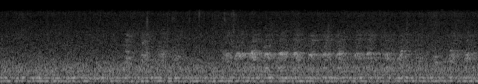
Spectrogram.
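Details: Giant honey bees drone steadily around their nest while Thai honey hunters harvest it. The deep, even hum carries on without pause, with a faint higher hiss above it.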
